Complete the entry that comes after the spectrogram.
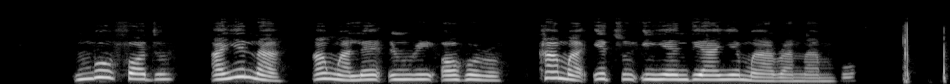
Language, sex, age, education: Igbo, female, 46-60, tertiary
